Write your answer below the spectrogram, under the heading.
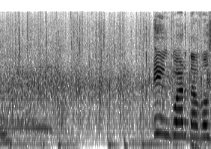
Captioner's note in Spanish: Aplausos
